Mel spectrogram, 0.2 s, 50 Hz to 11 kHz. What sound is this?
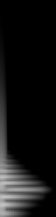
Instrument samples > Synths / Electronic
FATPLUCK 4 Gb
additive-synthesis, bass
